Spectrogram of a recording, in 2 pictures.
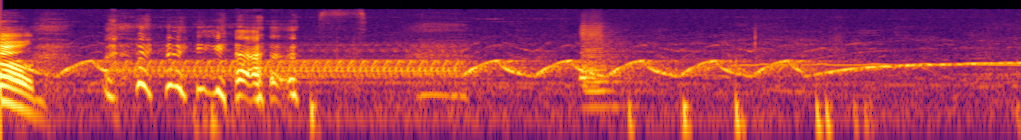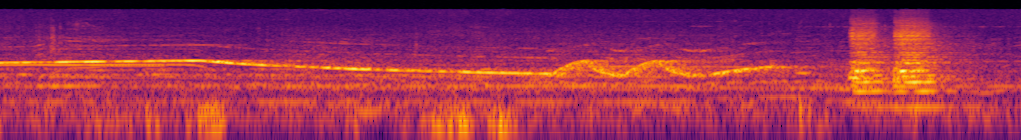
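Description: A Tahlequah Fire Department fire truck passes in a Christmas parade, its electronic siren cycling through rapid yelps and then a long rising and falling wail. It is loud and close, with horn blasts at the start and end.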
